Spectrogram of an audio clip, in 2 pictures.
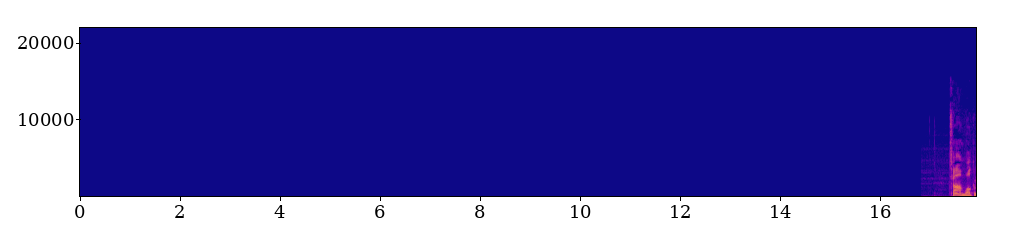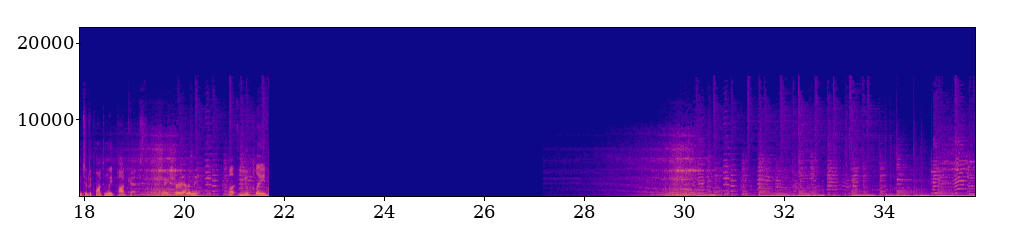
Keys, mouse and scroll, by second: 0.0-0.6 typing, 2.7-3.0 scroll down 4, 5.6 click, 6.5 ctrl+click, 7.6 click, 9.3 click, 10.5-11.5 drag, 15.4 click, 16.7 space, 18.5 click, 18.7 click, 18.9 click, 19.1 click, 19.3 click, 19.5 click, 19.7 click, 19.9 click, 20.1 click, 20.3 click, 20.5 click, 20.7 click, 21.6 space, 22.1-24.9 drag, 25.7 click, 27.1 space.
